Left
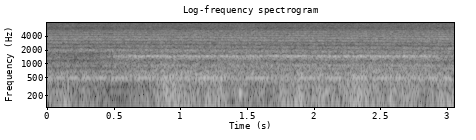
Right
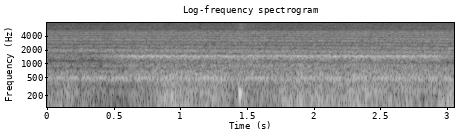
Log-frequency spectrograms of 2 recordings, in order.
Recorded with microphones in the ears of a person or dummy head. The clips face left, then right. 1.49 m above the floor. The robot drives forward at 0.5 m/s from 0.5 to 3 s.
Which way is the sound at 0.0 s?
Centre (ahead or behind).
